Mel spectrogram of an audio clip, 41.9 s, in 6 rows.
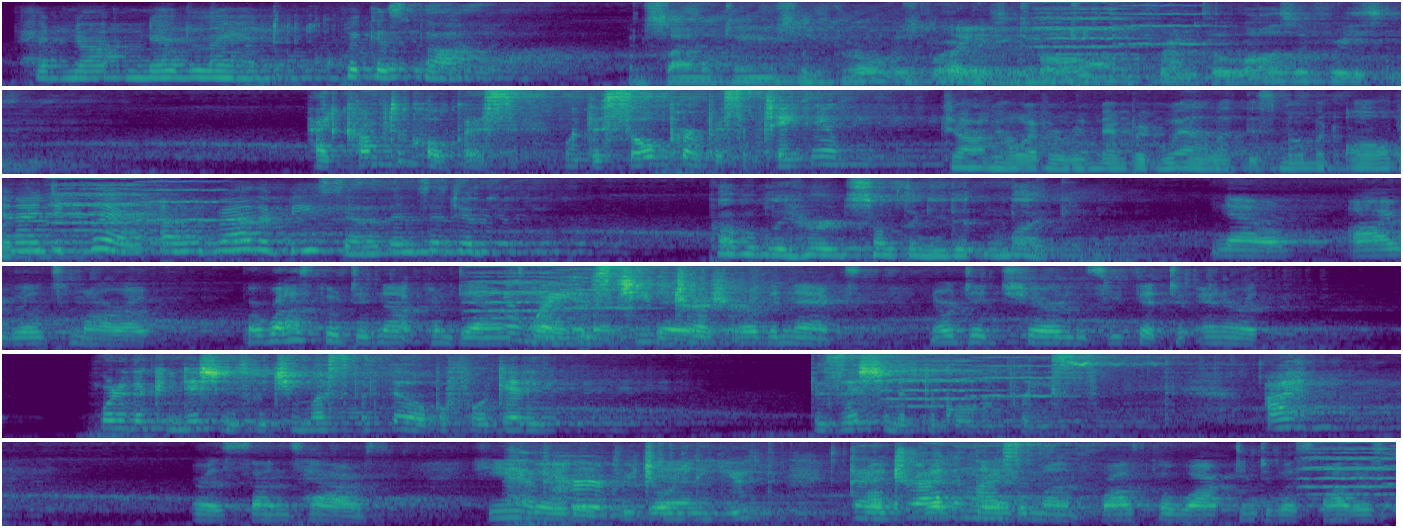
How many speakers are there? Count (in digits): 8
